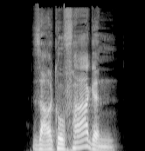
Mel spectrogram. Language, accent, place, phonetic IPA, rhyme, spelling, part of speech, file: German, Germany, Berlin, [zaʁkoˈfaːɡn̩], -aːɡn̩, Sarkophagen, noun, De-Sarkophagen.ogg
- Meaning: dative plural of Sarkophag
